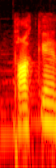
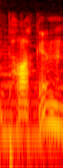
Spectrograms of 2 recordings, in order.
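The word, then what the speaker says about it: Pokkén: are fighting is it the pokey and tournament or the parking tournament um but i just i don't i i guess pokken is how i'm going to pronounce it all right let's change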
